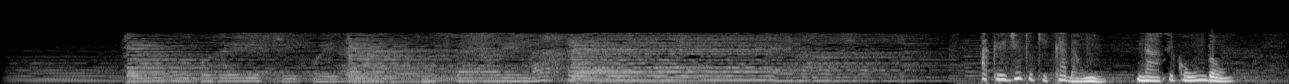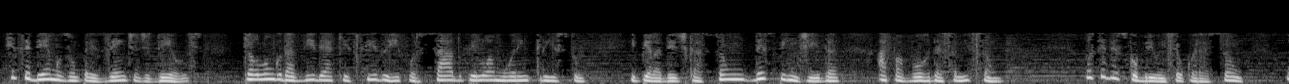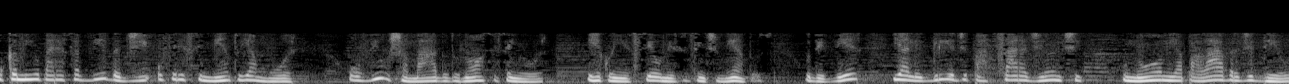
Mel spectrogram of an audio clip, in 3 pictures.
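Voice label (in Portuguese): HOMENAGEM AO PASTOR, feminino; Telemensagens; Telemensagens 2017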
